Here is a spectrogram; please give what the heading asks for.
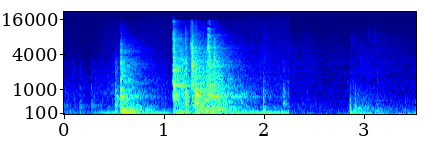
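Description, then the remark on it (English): A door is pulled shut with a heavy thud, followed by rattling mechanical clunks and a final sharp click as it locks. No one speaks. “Now remember, for security reasons, we have to lock readers in.”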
